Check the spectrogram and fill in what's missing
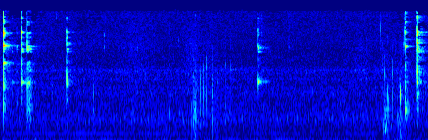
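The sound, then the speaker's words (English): Someone takes a drink of water from a glass: a few bright, ringing clinks of glass against a hard surface, soft handling and swallowing noises in between, over a steady low hum, with no talking. “Let me take a drink of water first, actually.”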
